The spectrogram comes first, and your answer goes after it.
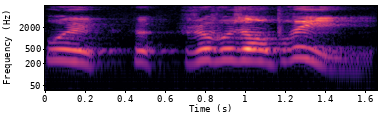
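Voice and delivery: high, begging, imploring pleading tone. Thaddeus Sholto answers Holmes's call to go inside, begging. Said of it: "supplia Thaddeus Sholto".

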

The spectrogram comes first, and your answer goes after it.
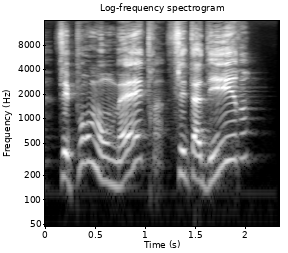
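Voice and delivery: ordinary delivery

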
